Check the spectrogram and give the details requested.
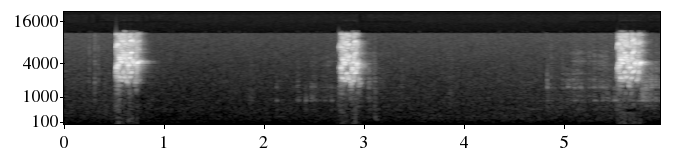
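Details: Two rosy-faced lovebirds huddled at an entrance give three harsh, shrill chirps spaced roughly two and a half seconds apart, with faint rustling before the last call.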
